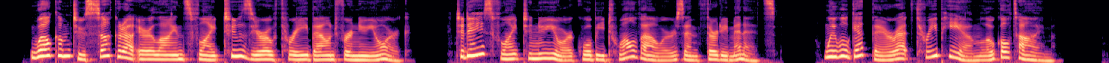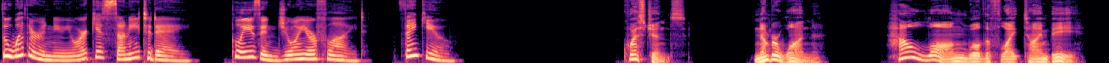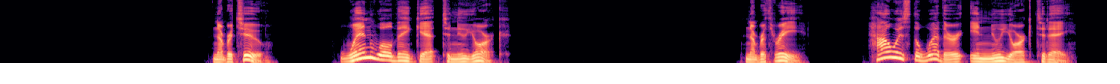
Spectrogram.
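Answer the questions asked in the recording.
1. 12 hours and 30 minutes
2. At 3 p.m. local time
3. Sunny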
